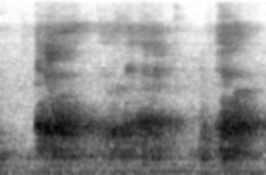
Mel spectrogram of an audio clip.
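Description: Three rough, noisy bursts made by mouth mimic crackling breath sounds on inspiration, an imitation of pulmonary crackles.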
